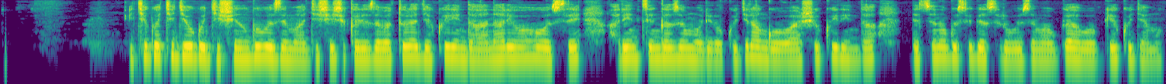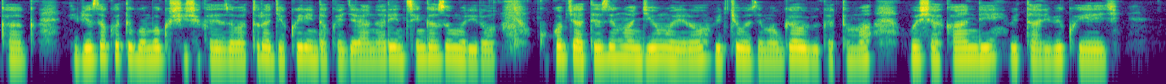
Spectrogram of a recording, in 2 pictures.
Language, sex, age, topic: Kinyarwanda, female, 18-24, government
